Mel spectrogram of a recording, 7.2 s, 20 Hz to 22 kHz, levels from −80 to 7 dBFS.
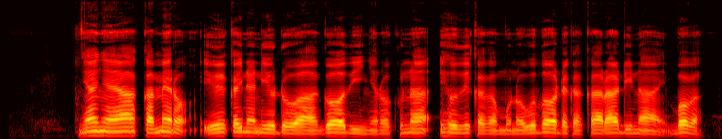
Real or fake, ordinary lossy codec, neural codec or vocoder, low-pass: fake; none; vocoder, 44.1 kHz, 128 mel bands every 256 samples, BigVGAN v2; none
